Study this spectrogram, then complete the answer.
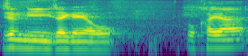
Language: Bodo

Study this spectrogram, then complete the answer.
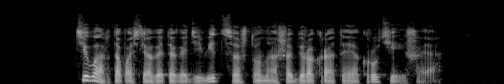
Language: Belarusian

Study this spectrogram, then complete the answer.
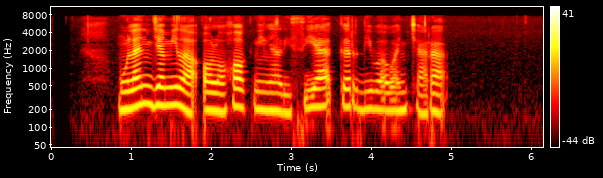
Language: Sundanese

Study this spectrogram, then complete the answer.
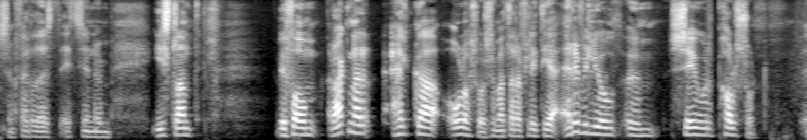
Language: Icelandic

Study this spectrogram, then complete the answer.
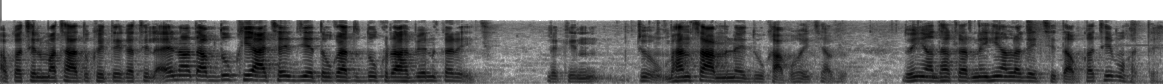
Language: Maithili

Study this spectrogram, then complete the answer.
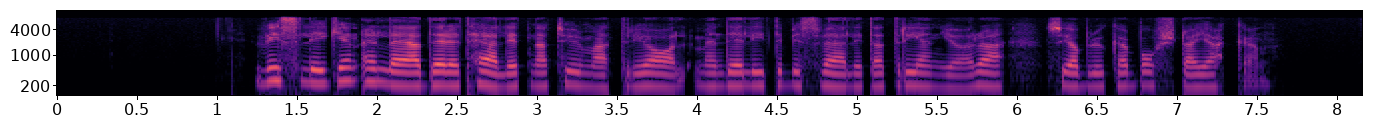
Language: Swedish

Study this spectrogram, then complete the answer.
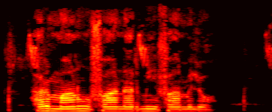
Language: Sindhi Bhil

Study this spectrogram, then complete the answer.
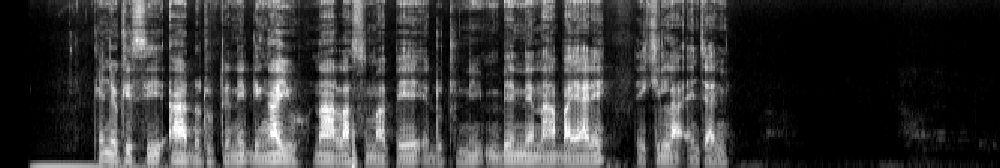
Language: Masai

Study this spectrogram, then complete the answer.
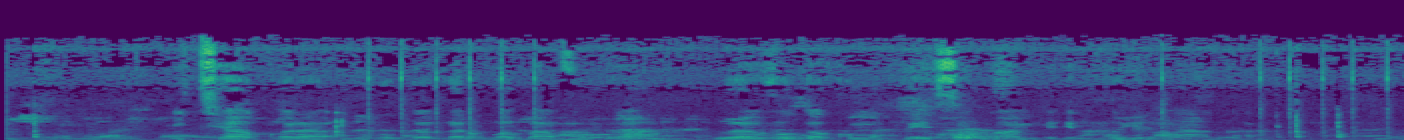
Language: Kinyarwanda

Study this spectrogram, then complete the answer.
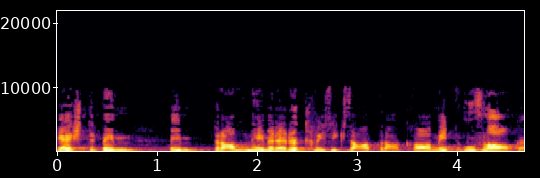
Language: Swiss German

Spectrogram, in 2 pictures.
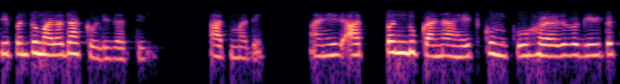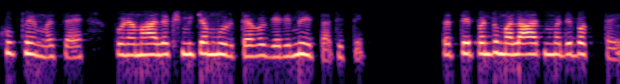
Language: Marathi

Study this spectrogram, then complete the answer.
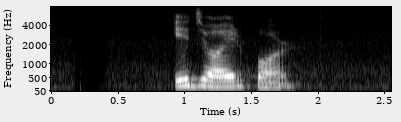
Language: Bangla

